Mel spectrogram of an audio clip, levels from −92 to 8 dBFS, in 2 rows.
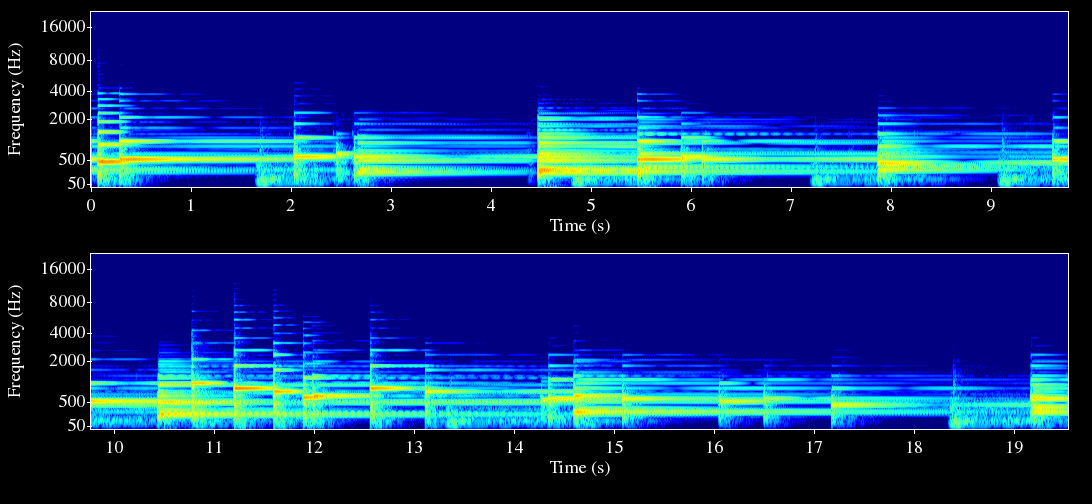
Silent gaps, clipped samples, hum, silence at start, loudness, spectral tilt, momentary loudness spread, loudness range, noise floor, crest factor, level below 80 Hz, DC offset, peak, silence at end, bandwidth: none; under 0.1%; none; 0 s; -29 LUFS; -8.5 dB/octave; 22 LU; 10 LU; -52 dBFS; 20 dB; -64 dBFS; under 0.1%; -10 dBFS; 0 s; 5.8 kHz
